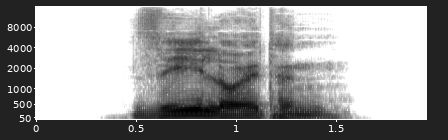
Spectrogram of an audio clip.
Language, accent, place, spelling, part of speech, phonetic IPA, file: German, Germany, Berlin, Seeleuten, noun, [ˈzeːlɔɪ̯tn̩], De-Seeleuten.ogg
- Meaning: dative plural of Seemann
